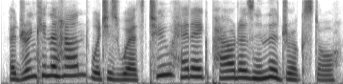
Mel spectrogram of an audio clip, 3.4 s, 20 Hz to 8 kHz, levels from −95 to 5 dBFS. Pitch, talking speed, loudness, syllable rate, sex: 255 Hz, 245 wpm, -15 LUFS, 5.9 syllables/s, female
